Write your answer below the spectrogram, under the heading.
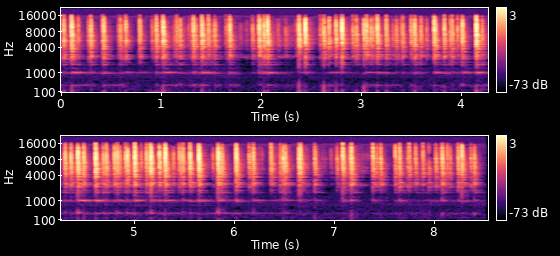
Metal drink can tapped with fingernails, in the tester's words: fast-ish nail tapping on unopened cans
